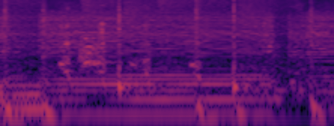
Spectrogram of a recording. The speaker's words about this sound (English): just got my dogs excited.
